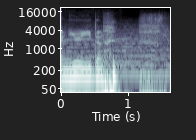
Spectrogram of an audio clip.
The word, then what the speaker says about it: New Eden: Вот как правильно читается-то, Нью-Иден.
